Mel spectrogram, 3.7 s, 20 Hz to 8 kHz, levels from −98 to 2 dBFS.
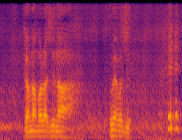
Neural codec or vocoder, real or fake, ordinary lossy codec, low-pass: codec, 24 kHz, 0.5 kbps, DualCodec; fake; none; 7.2 kHz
